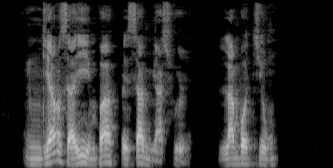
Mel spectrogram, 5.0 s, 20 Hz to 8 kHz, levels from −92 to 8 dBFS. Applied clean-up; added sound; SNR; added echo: none; none; none; none.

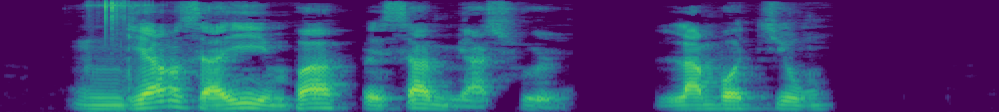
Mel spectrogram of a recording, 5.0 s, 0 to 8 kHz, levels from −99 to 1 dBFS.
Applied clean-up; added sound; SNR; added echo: none; Rattle; 8 dB; none.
